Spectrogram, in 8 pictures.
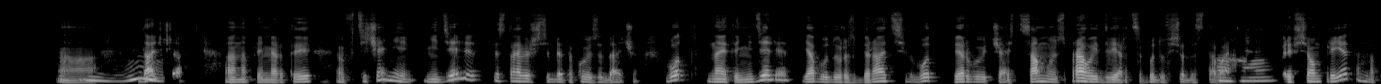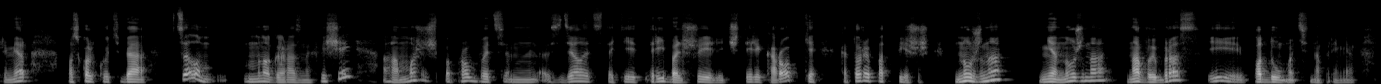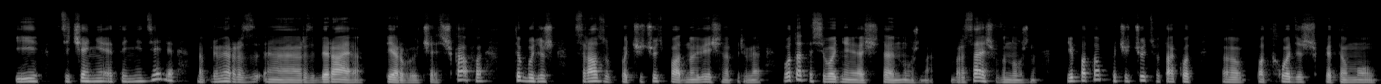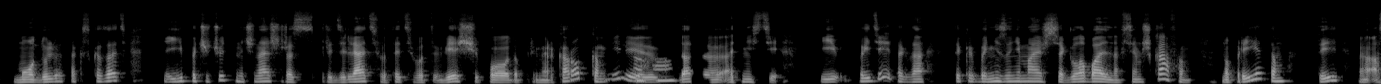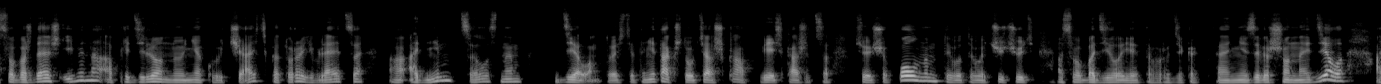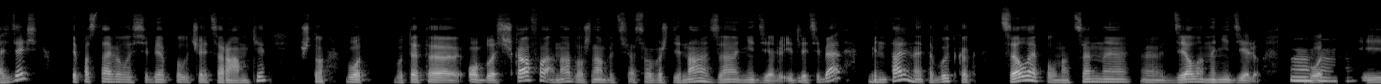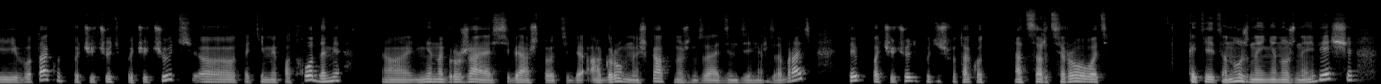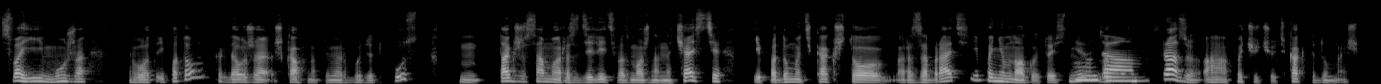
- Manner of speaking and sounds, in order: "например" said as "дапример"; other background noise
- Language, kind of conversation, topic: Russian, advice, Как постоянные отвлечения мешают вам завершить запланированные дела?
